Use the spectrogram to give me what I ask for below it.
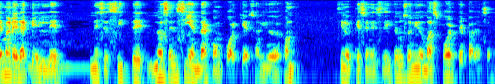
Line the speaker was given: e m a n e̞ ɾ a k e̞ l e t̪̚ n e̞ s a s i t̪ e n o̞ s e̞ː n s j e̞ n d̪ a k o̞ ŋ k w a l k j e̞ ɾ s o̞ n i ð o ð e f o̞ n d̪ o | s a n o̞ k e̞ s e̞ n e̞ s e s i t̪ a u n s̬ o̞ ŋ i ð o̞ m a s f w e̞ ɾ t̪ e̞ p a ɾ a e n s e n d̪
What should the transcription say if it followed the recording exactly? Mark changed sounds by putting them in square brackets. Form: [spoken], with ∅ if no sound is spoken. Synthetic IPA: e m a n e̞ ɾ a k e̞ l e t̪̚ n e̞ s [e] s i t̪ e n o̞ s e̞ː n s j e̞ n d̪ a k o̞ ŋ k w a l k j e̞ ɾ s o̞ n i ð o ð e f o̞ n d̪ o | s [i] n o̞ k e̞ s e̞ n e̞ s e s i t̪ a u n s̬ o̞ [n] i ð o̞ m a s f w e̞ ɾ t̪ e̞ p a ɾ a e n s e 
